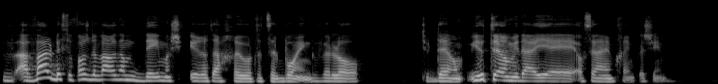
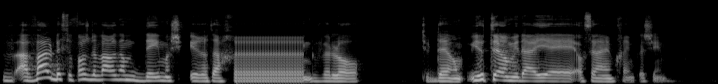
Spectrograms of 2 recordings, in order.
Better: first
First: none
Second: audio freezing; at 2.5 s for 0.5 s

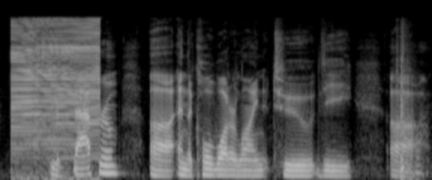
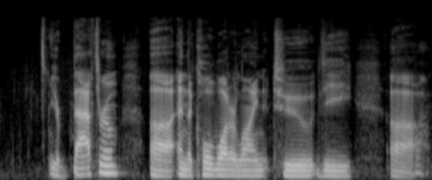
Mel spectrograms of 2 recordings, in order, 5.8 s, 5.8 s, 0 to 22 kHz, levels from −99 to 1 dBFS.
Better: second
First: alarm; loud; until 1.5 s; peak 3 dB above the speech // door banging; noticeable; at 5.5 s; peak 8 dB below the speech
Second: none

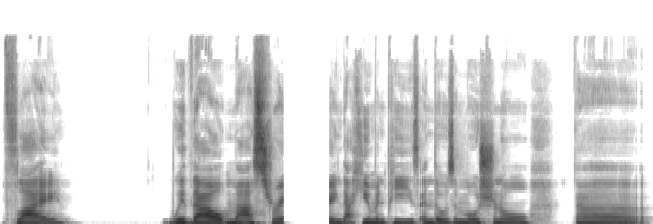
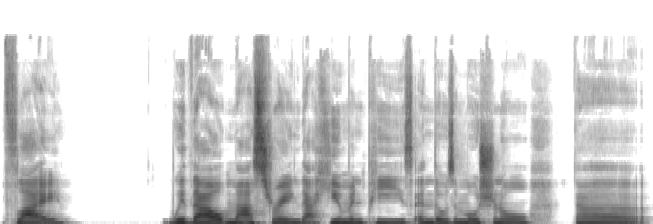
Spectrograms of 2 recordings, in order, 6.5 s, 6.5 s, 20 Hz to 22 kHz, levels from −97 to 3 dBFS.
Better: second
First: audio freezing; at 3 s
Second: none

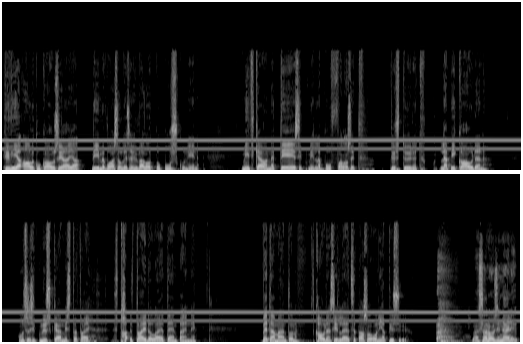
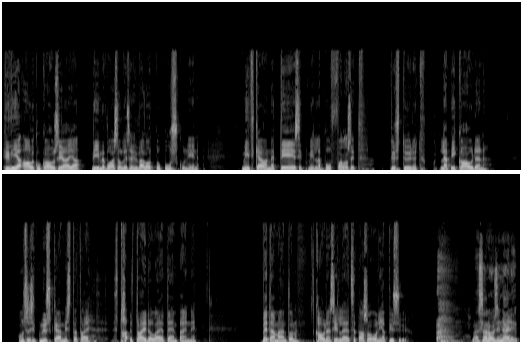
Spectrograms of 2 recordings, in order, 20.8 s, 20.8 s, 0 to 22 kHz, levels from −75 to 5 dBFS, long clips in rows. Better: second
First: high-pitched whine; noticeable; throughout; 4 kHz, 10 dB below the speech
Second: none

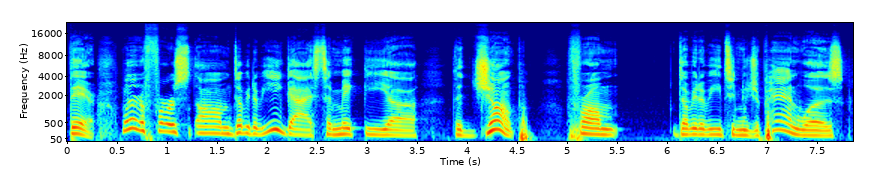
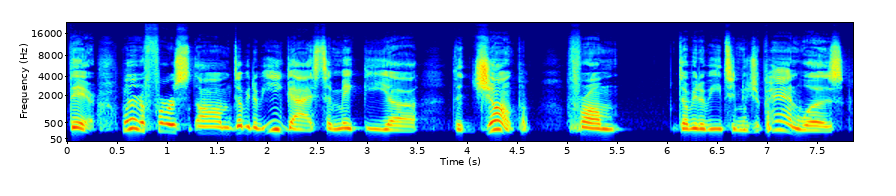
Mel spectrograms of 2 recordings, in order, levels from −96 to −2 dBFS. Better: first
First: none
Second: thin; somewhat; fading below 300 Hz

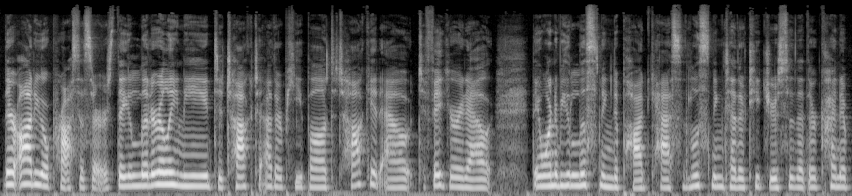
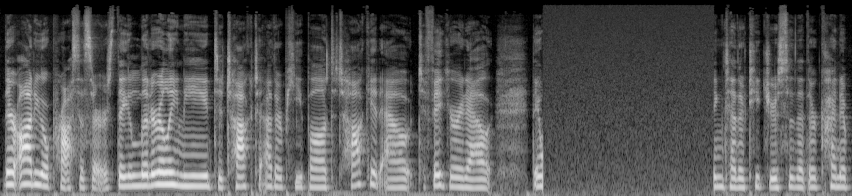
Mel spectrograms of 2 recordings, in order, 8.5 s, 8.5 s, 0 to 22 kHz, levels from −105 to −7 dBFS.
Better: first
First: none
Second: audio cutting out; at 5.5 s for 1.5 s

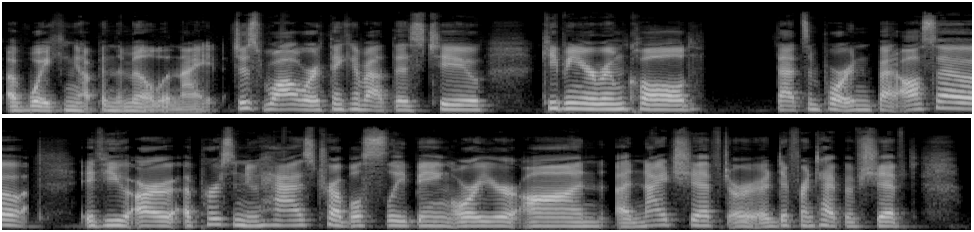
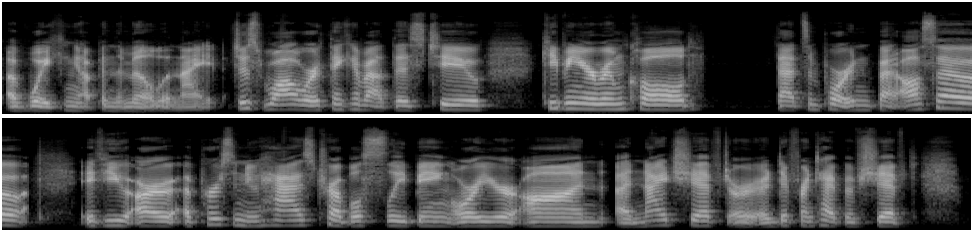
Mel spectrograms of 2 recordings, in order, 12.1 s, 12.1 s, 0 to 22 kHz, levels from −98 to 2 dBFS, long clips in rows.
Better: first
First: none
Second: thin; somewhat; fading below 250 Hz

